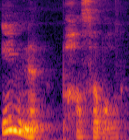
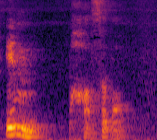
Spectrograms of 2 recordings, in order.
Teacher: in anticipation of the production of the bilabial sound it also assumes labiality it also becomes labal so P has given labiality or the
